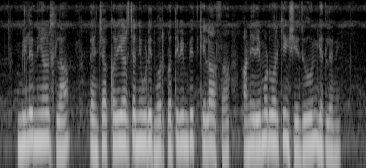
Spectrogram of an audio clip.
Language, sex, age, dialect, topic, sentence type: Marathi, male, 18-24, Southern Konkan, banking, statement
